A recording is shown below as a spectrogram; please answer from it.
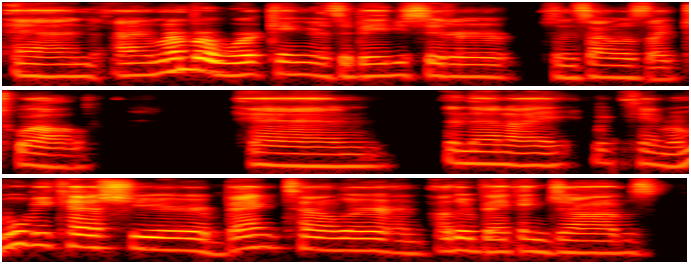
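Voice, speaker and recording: A low-voiced woman in her sixties, originally from Egypt, tells her life story as a family storyteller. She reminisces casually, often pausing and restarting, with soft laughs now and then.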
